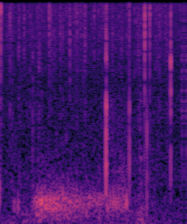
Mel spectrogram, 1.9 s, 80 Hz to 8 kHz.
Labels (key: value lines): label: biophony, growl
recorder: SoundTrap 600 or HydroMoth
